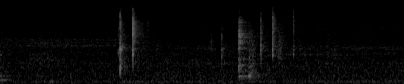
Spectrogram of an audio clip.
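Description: Light clicks and handling noise from a GHD flat iron being picked up and clamped onto a strand of hair: two clicks just over a second in, then a quicker run of clicks around two and a half seconds.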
